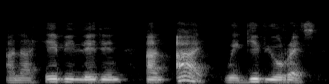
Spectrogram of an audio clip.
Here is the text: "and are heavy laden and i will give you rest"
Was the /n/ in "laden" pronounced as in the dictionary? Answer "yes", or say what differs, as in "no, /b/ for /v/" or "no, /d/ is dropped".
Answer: yes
